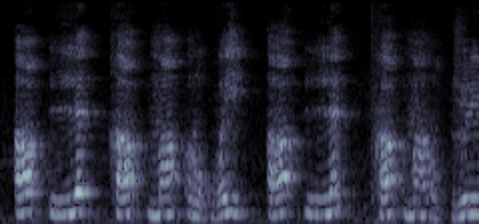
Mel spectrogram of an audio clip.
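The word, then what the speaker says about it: القمر: Là par contre, c'est une lettre lunaire, donc je lis le tout en fait. Al-Qamaru.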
